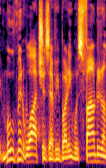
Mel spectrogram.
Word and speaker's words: MVMT: this week all right mvmt watches everybody pronounced movement oh that's what I'm supposed to say all right movement watches everybody was founded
